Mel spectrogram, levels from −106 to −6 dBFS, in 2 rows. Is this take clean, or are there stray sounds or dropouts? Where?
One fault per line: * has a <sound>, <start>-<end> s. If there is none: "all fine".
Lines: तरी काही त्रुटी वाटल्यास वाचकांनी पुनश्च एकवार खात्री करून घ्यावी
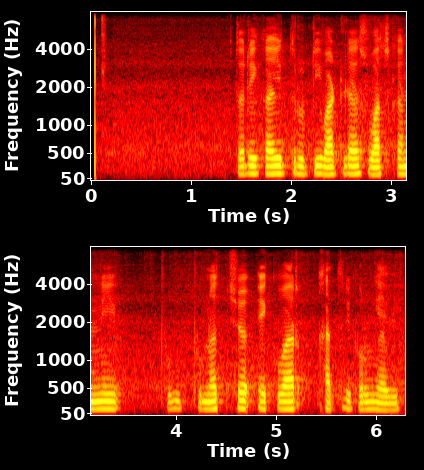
all fine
